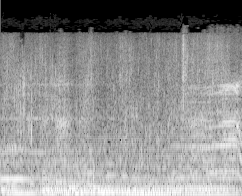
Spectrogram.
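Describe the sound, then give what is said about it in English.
Oars working a rowboat through choppy water, a loud, continuous wash of sloshing and splashing with a steady tonal hum underneath throughout. “She pushes off with an oar. As she starts to row with the pair, she loses her grip on one, quickly scoops it out of the water, and yanks off her mittens. She resumes rowing.”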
